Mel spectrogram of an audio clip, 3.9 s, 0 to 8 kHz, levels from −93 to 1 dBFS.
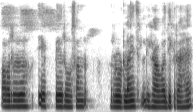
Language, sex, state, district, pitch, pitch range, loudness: Hindi, male, Jharkhand, Palamu, 155 Hz, 150-160 Hz, -17 LUFS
